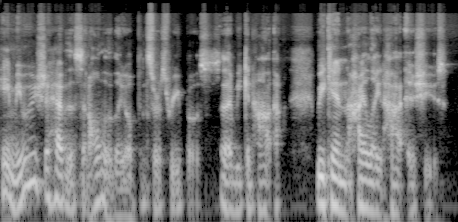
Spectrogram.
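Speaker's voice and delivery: ordinary talk, nothing marked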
